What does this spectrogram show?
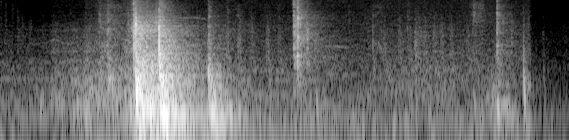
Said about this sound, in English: He slides the door shut.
